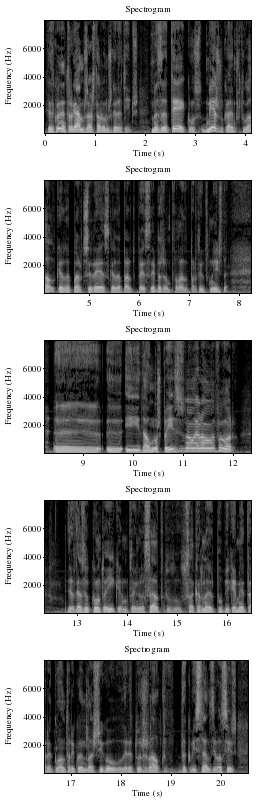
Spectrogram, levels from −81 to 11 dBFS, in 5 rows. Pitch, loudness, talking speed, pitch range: 115 Hz, -18 LUFS, 175 wpm, 105-130 Hz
